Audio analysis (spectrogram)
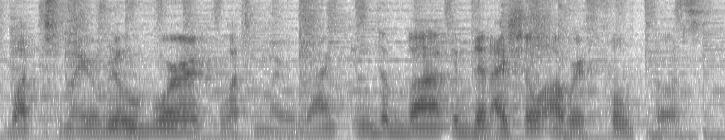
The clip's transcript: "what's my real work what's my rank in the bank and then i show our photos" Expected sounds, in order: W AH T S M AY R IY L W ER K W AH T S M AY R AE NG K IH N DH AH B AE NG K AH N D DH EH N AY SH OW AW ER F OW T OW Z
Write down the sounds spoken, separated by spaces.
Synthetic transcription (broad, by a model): W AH T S M AY R IY L W ER K W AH T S M AY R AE K IH N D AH B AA K AH N D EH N AY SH OW AW ER F OW T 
